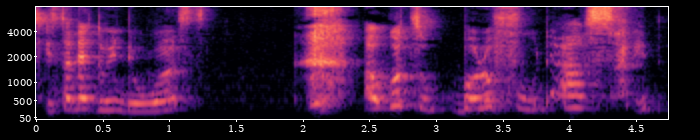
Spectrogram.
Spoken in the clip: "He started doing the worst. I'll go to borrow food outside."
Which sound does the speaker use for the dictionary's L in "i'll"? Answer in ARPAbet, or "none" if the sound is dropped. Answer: W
